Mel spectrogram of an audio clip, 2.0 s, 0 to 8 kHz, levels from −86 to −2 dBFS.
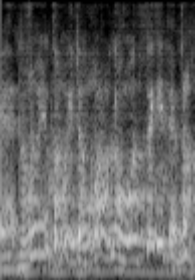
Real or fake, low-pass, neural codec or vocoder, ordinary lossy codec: fake; none; codec, 16 kHz, 4.8 kbps, FACodec; none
